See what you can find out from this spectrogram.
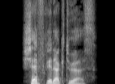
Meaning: genitive singular of Chefredakteur
- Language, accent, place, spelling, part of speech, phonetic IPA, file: German, Germany, Berlin, Chefredakteurs, noun, [ˈʃɛfʁedakˌtøːɐ̯s], De-Chefredakteurs.ogg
